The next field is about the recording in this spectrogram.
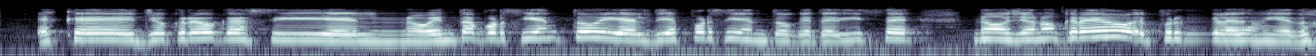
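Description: The speaker moves at a very slow pace with fairly even intonation. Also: woman, high pitch for a woman. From Cádiz, Andalusia, Spain. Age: 40s. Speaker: writer and paranormal researcher. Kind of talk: casual interview.

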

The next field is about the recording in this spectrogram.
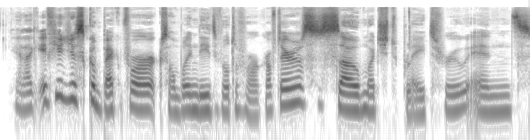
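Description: A woman with a Dutch accent at a moderate pace, her pitch swinging very widely, in a dry, close sound with no echo. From Netherlands. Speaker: gaming content creator. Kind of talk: casual chat.

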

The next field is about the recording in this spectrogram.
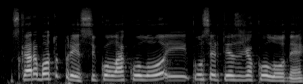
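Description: A man at a very fast pace, with a dry, close sound with no echo. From Rio Grande do Sul, southern Brazil. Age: 30s. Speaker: podcast co-host. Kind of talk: casual chat.

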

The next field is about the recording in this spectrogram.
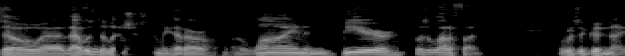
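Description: In an American accent, a man with a normal speaking voice talks at a moderate pace and medium pitch with lively intonation. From New York. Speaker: podcast co-host. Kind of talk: casual chat. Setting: remote call. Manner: upbeat.

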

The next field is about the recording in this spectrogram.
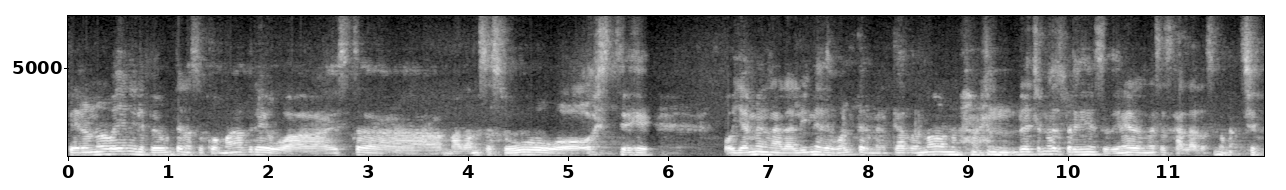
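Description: A man keeps to a moderate pace. Noticeable background noise is heard behind him. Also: medium pitch for a man, ordinary pitch variation. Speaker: podcast co-host. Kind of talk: casual chat.

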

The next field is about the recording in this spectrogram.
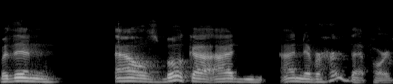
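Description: Against a quiet background, a man with a fairly high pitch speaks in a Southern US accent. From Tennessee, Knoxville. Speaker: history enthusiast. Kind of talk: interview.

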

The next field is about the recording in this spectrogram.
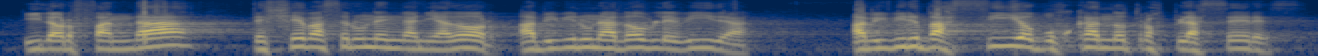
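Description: With an Argentine accent, a man talks at a moderate pace with a high pitch and a bright, sharp tone. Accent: Argentine Spanish (voseo). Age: 40s. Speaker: pastor. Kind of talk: sermon. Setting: church.

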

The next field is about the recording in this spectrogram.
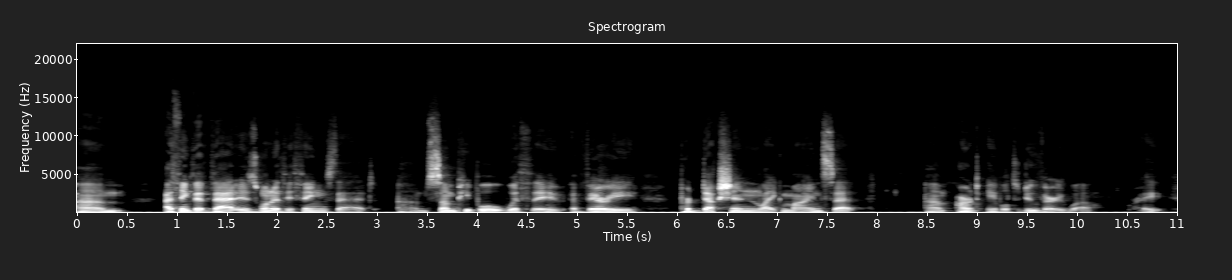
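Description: In a very clean recording with a silent background, a man with an American accent speaks at a fairly slow pace, his medium-pitched tone bright and sharp, his intonation fairly even, and his loudness swinging widely. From Rochester, New York. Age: 30s. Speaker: non-profit founder. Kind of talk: interview conversation. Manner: hesitant, many fillers.

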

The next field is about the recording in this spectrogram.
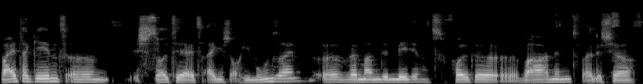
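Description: A man speaks at a moderate pace with a medium pitch. His tone is dark and mellow, and his intonation stays monotone and flat. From southern Hesse, Germany (Odenwald near Darmstadt). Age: 20s. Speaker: sim racing driver. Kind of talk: casual chat.

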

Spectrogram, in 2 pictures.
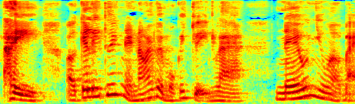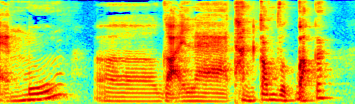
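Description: In a room with audible echo, a man with a fairly high pitch and a somewhat breathy voice talks at a fairly slow pace with very wide pitch swings. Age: 30s. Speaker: podcast host, marketer. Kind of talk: solo podcast monologue. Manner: casual, many fillers.

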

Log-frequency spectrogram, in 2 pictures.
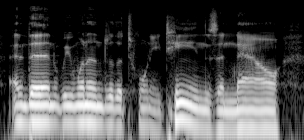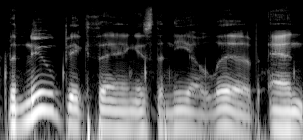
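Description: A man speaks in a normal speaking voice, fairly low in pitch, at a fairly slow pace with ordinary pitch variation. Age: 30s. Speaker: podcast host. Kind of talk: solo rant, casual comedic monologue. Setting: solo podcast recording. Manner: rambling, filler-heavy, stumbling repeats.

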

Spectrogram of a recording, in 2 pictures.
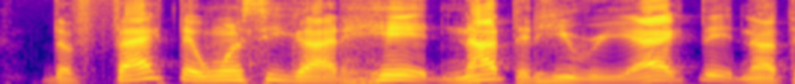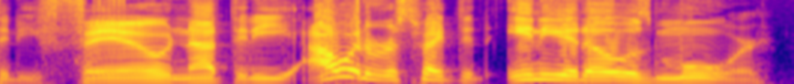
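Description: Talking at a very fast pace with an American accent, a man with a medium-pitched voice and vocal fry swings his pitch very widely, recorded very cleanly against a silent background with a dry, close sound and no echo. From Inglewood, California, US. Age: 20s. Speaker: sports radio host. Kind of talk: casual sports talk.

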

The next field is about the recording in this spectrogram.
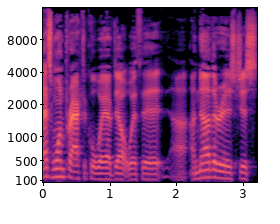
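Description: Here is a normal speaking voice from a man with an American accent. He talks at medium pitch with ordinary pitch variation, in a very clean recording with a silent background. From Baltimore County, Maryland. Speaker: urban youth pastor. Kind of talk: casual chat.

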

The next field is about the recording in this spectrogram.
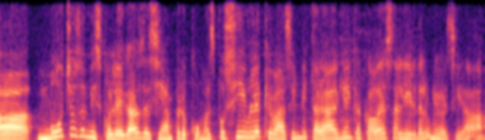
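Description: A woman's fairly high voice with ordinary pitch variation, a normal speaking voice, hardly any pauses. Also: fairly quick pace. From Colombian Caribbean coast (Barranquilla). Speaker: fashion designer. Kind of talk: interview.

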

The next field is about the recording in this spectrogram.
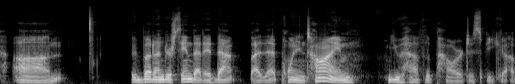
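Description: With an American accent, a man speaks in a normal speaking voice at a fairly low pitch and a moderate pace. The sound is dry and close, with no echo. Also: ordinary pitch variation. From Charleston, South Carolina (born Ciudad Juarez, Mexico). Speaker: immigrant rights activist. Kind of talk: interview. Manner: casual, many fillers.

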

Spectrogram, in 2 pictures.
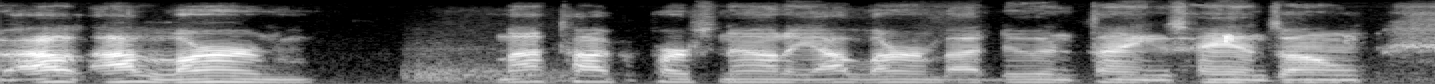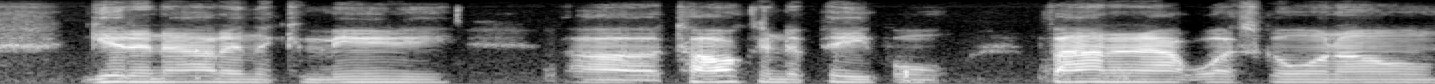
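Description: With a Southern US accent, a man talks at a fairly low pitch in a bright, sharp tone, recorded with a dry, close sound and no echo. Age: 40s. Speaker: sheriff candidate and law enforcement officer. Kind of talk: interview. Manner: halting, repeats words.

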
